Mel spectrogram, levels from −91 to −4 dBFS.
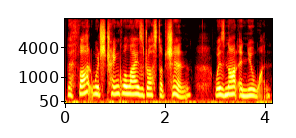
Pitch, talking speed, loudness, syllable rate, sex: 240 Hz, 145 wpm, -15 LUFS, 4.4 syllables/s, female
